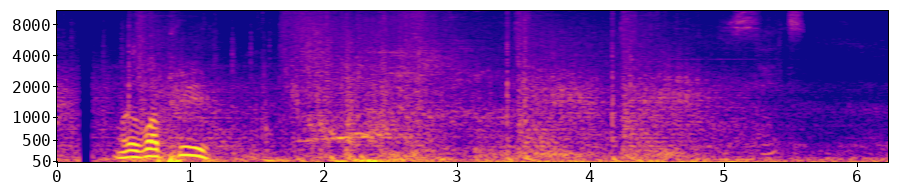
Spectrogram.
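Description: Gunfire blasts and debris crashes loudly.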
